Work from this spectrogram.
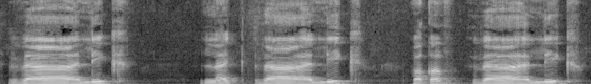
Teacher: ذال کڑی زبر ذا، لام زیر لی، کاف زبر کا، ذالک. وقف کریں گے تو وقف میں کاف کو سائلنٹ کر دیں گے، یعنی ساکن کر دیں گے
